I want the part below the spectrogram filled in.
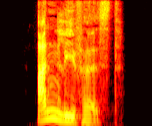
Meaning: second-person singular dependent subjunctive II of anlaufen
- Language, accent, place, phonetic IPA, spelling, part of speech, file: German, Germany, Berlin, [ˈanˌliːfəst], anliefest, verb, De-anliefest.ogg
